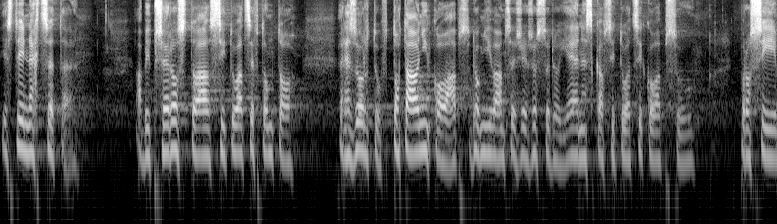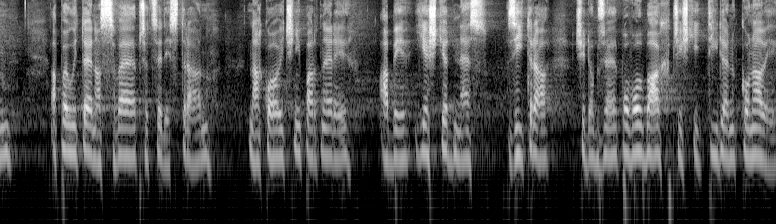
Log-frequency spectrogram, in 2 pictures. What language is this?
Czech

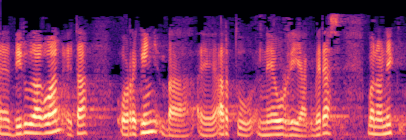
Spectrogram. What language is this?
Basque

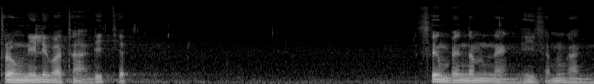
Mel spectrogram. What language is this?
Thai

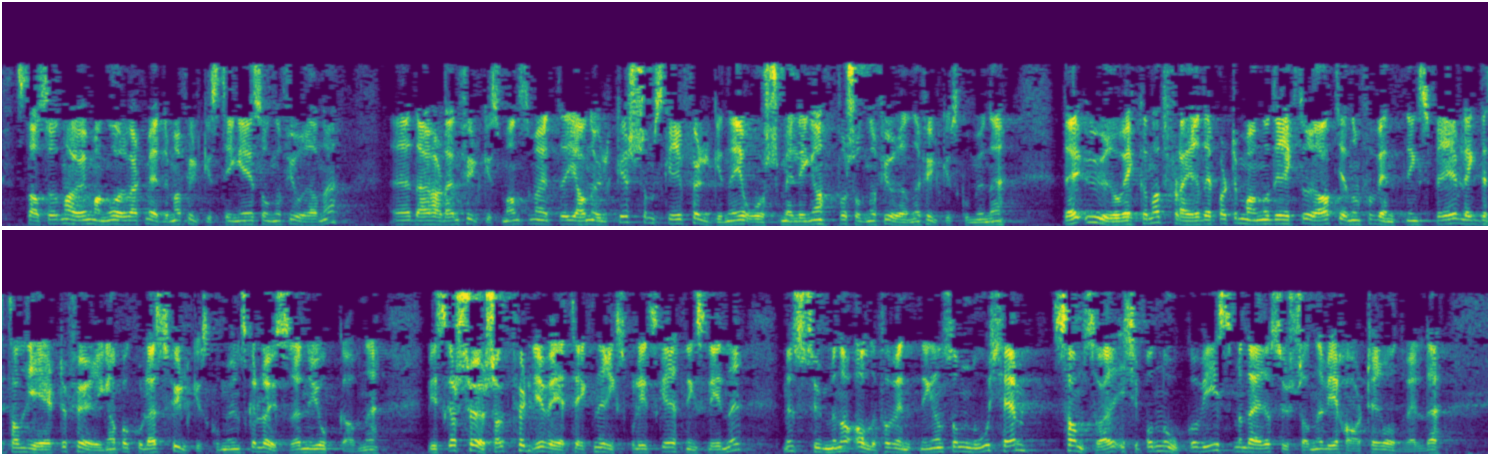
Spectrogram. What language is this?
Norwegian Nynorsk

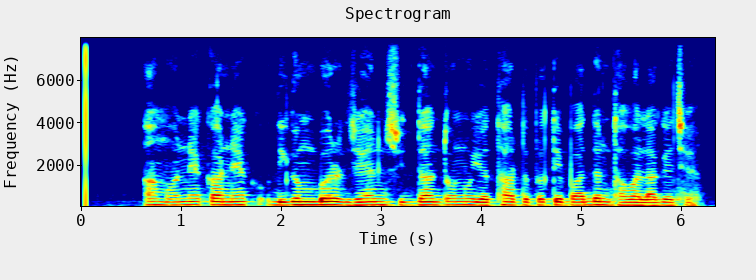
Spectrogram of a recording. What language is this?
Gujarati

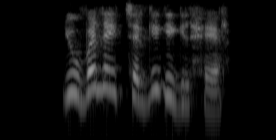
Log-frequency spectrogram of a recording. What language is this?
Kabyle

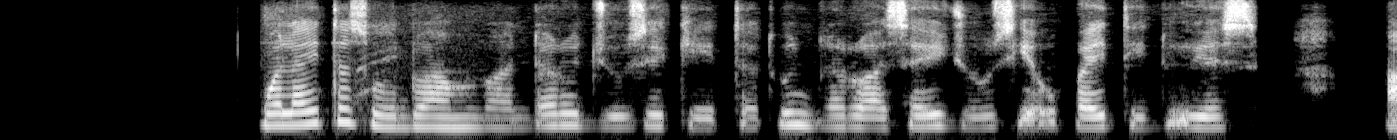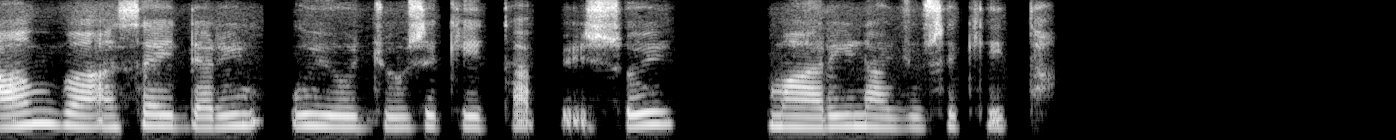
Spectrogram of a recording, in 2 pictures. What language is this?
Wolaytta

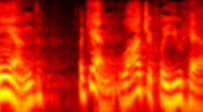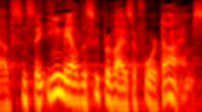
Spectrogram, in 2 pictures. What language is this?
English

